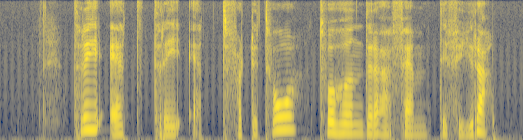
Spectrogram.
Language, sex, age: Swedish, female, 33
